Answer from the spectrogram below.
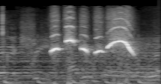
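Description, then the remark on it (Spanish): A short melodic mouth whistle meaning "I've arrived, I'm here", about five quick notes, the last one longer and sliding up then down, loud, with a faint voice murmuring underneath. “Y yo estoy chiflando, güey.”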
